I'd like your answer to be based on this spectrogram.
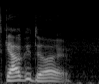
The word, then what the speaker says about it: Gal Gadot: It's Gal Gadot.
